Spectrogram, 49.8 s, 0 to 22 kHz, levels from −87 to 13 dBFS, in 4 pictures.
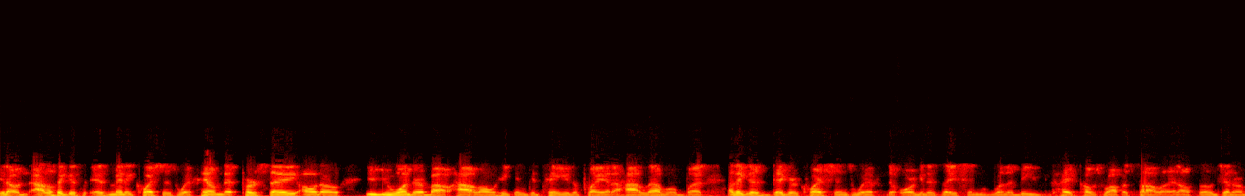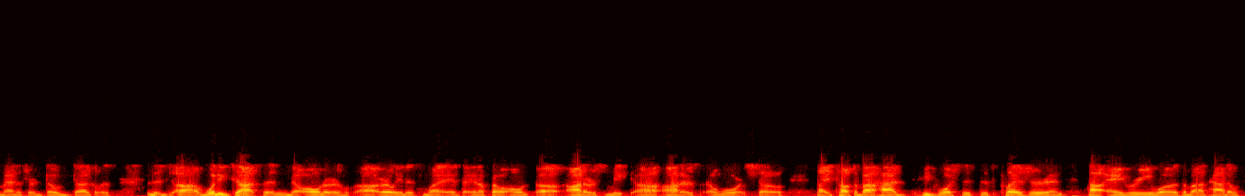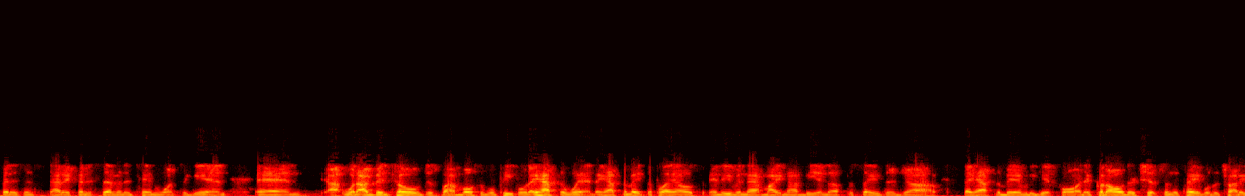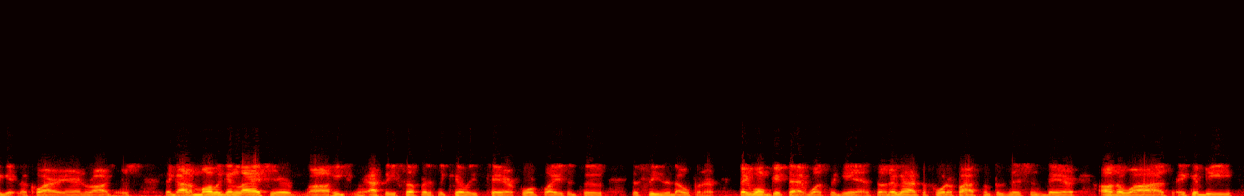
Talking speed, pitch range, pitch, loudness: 230 wpm, 85-100 Hz, 95 Hz, -27 LUFS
